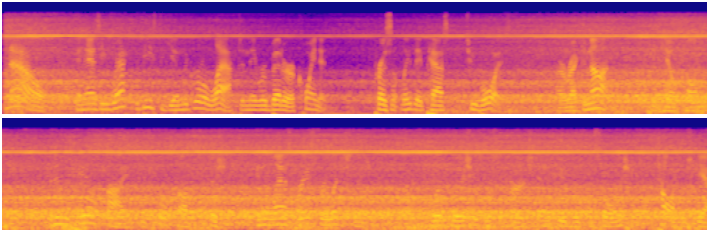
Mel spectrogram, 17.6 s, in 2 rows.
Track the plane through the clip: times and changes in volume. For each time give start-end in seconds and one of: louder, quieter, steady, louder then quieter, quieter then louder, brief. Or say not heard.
0.0-17.6 louder.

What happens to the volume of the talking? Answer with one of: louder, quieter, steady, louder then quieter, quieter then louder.
steady.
